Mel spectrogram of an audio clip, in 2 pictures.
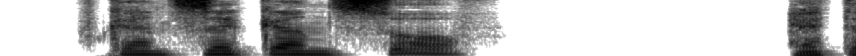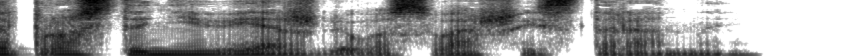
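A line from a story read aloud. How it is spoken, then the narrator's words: Gentle interruption. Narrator (Russian): мягко оборвал его Луций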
